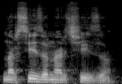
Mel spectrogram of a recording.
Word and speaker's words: Narciso: Narciso. Yeah, that's how you want to pronounce it.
